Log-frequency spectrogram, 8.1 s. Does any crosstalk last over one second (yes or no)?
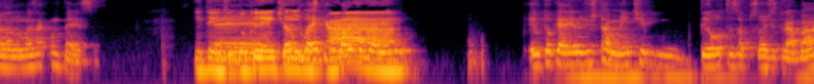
yes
